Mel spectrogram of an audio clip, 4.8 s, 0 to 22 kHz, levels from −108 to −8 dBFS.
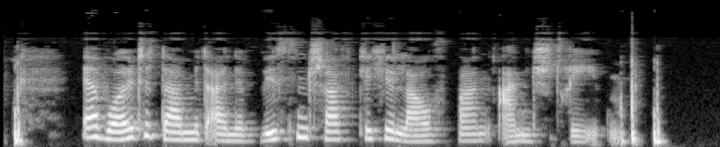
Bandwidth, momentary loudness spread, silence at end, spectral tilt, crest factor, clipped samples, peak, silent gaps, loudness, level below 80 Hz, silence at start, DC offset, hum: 9 kHz; 10 LU; 0.35 s; -6 dB/octave; 16 dB; under 0.1%; 0 dBFS; none; -18 LUFS; -54 dBFS; 0.1 s; under 0.1%; none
